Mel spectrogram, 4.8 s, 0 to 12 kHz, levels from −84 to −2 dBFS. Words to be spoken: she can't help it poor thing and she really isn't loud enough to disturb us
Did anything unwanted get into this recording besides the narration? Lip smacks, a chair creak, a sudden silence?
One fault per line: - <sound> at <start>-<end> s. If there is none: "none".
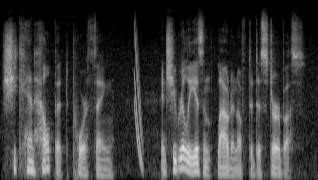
- chirp at 2.0-2.2 s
